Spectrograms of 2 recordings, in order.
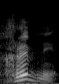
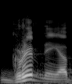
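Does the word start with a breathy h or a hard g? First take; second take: breathy h; hard g. First: The word starts with a breathy h sound. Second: The word starts with a hard g sound. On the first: The speaker calls it right. "you say ch" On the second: The speaker calls it wrong. "but you don't say g"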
